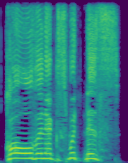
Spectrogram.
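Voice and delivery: slow, high royal summons; imperious call. A narrator's reading. King resuming the trial, slow high call. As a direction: draw the summons out, high and ringing.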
